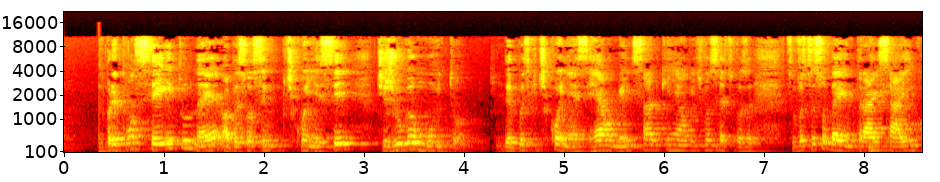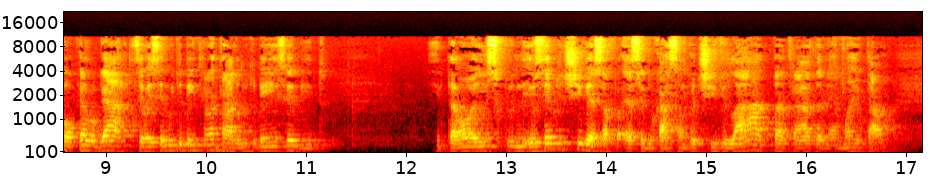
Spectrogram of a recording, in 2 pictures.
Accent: Belo Horizonte, Minas Gerais, Brazil; tenho 43 anos, nasci em Belo Horizonte, cresci no Morro das Pedras. Quando teve os acidentes lá da Boca do Lixo, a gente foi transferido. Aí vai fazer 35 anos já, né, Conjunto Esperança.

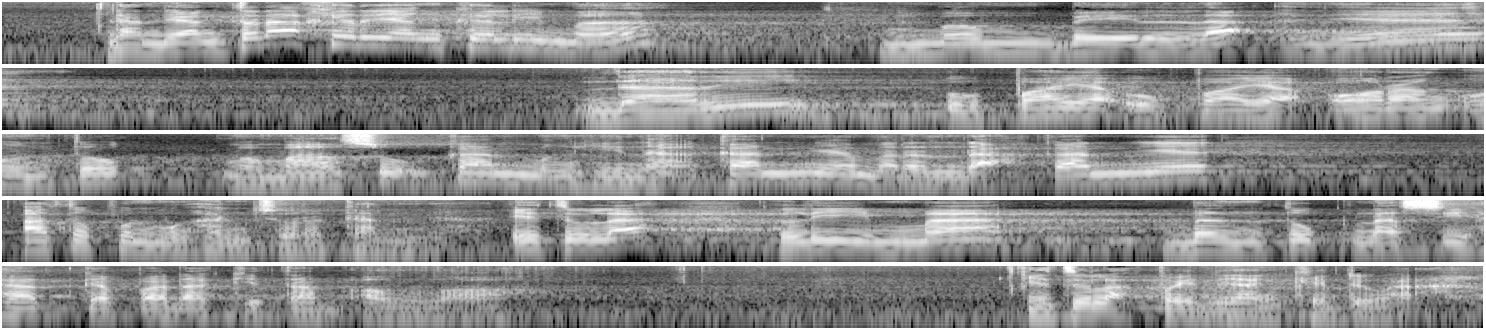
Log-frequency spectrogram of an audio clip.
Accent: West Java, Indonesia; Sebagai orang Sunda, saya lewat nyebut punten sambil dongkok.

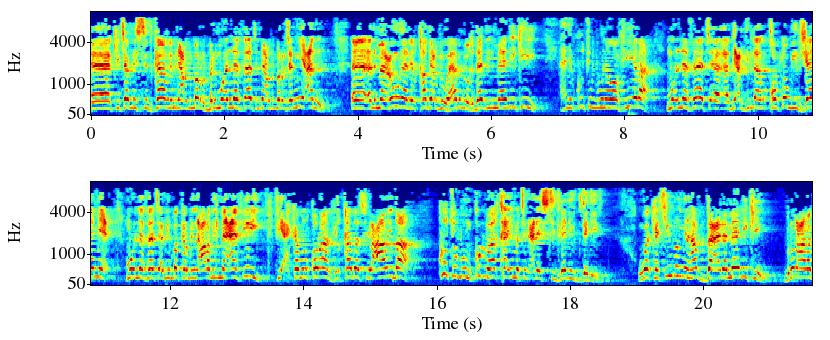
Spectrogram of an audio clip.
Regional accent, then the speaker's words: Morocco; وقد كنا كمغاربه وكاندلسيين في عمقنا الحضاري اساتذه للمشرق

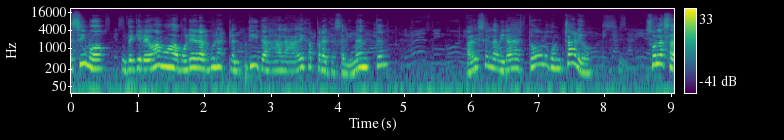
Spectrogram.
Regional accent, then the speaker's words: Concepción, Biobío, Chile; Yo soy de Nonguén y como no era del campo

